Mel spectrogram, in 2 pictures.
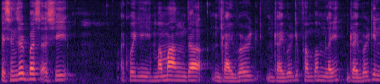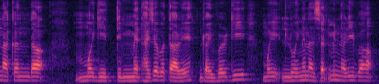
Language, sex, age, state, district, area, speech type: Manipuri, male, 18-30, Manipur, Imphal West, rural, spontaneous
